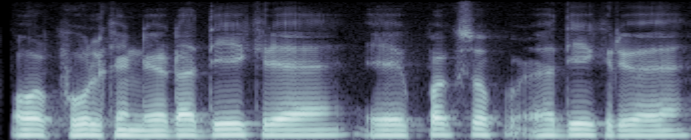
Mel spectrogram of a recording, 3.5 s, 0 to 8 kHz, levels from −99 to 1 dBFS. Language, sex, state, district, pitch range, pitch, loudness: Marwari, male, Rajasthan, Nagaur, 110-120 Hz, 115 Hz, -17 LUFS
